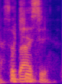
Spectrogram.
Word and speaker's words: saudade: saudade. – Oh, saudade. Yeah, saudade. It's such a good word. – Such a beauty. And I guess it's really hard to really translate. – Yeah, saudade is,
